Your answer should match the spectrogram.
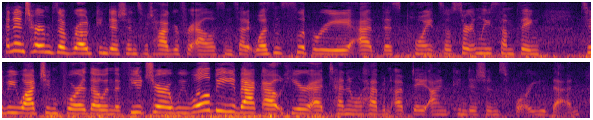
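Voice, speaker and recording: A woman's voice: fairly high pitch, lively intonation, a little fast. An American woman ad-libbing a live television news report from an outdoor parking lot. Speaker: TV field reporter. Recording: outdoor urban background noise.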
